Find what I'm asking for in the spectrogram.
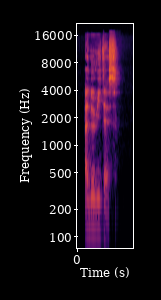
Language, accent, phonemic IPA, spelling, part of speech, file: French, France, /a dø vi.tɛs/, à deux vitesses, adjective, LL-Q150 (fra)-à deux vitesses.wav
- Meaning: two-tier, double-standard; discriminatory, unequal, inegalitarian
